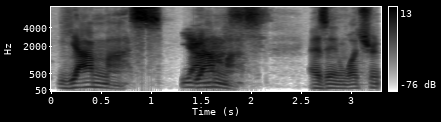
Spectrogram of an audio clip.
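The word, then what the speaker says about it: llamas: l in spanish no double l sounds like yeah in a sentence so this word right here yeah l-l-a-m-a-s is pronounced yamas as in what's your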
